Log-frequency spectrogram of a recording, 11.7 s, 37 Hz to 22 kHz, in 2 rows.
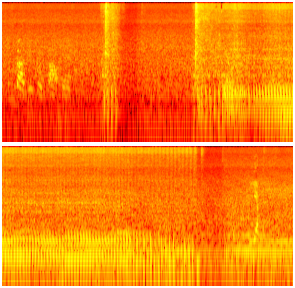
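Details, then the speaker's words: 2016 Kawasaki KX250F single-cylinder after new fuel pump, plug, wiring harness, stator and CDI: idles fast and won't come down, with a light ticky top-end rattle; top end suspected worn, valves to be checked. "think she's about to do her top end honestly uh I'm starting to think that's why we can't bring the idle down"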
